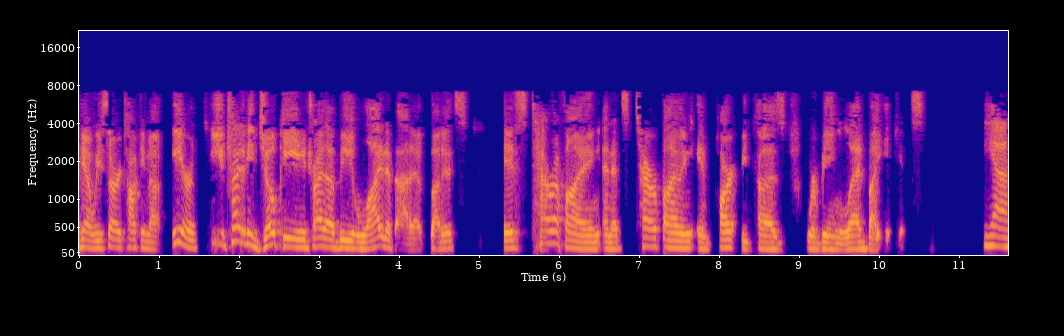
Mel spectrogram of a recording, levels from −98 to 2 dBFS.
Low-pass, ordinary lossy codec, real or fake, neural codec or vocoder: 7.2 kHz; MP3, 32 kbps; fake; codec, 16 kHz, 1.1 kbps, Voila-Tokenizer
